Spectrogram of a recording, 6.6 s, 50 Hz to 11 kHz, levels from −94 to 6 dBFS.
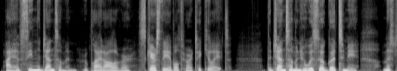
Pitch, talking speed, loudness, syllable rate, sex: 230 Hz, 170 wpm, -18 LUFS, 6.5 syllables/s, female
